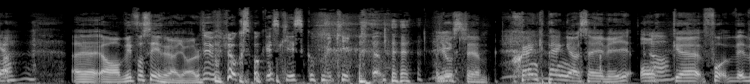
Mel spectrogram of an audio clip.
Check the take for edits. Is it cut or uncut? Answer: uncut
